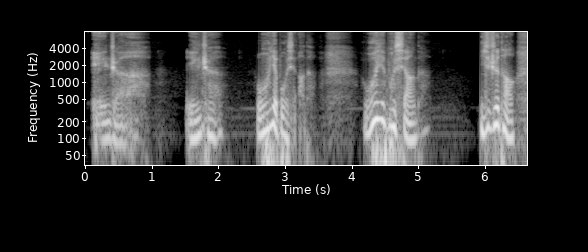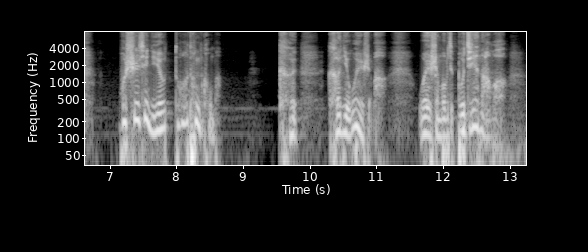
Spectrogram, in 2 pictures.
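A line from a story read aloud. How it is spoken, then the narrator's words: Hoarse voice. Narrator (Chinese): 他嘶哑着声音说道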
